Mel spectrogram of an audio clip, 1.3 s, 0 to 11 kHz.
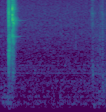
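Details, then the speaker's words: Schneider PC 7640 laptop hard drive powered from a beefier external supply: one sharp click, then near silence with no spin-up whir; drive does not spin, cause unconfirmed. "I heard a click out of it but that's it"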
